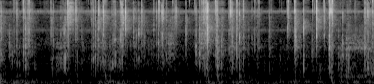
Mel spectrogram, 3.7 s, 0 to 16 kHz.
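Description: A 2022 Bowman Platinum trading card pack is torn and crinkled open, with a steady run of close, crisp foil crumpling and short tearing bursts.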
